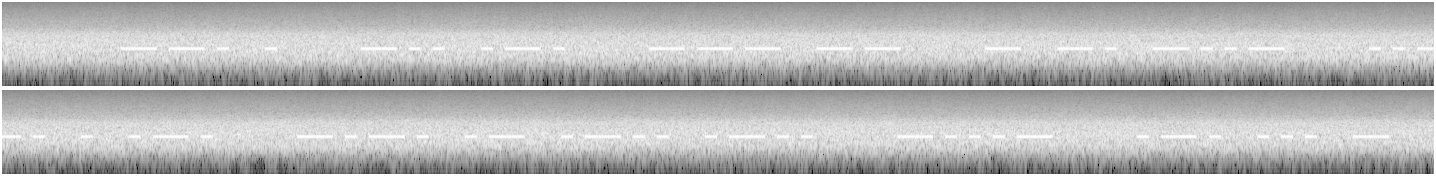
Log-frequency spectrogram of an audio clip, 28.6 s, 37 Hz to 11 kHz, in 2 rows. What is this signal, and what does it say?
Morse code, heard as a keyed tone, machine-sent, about 10 wpm, 470 Hz, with heavy radio static and a narrow filter. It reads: GE DR OM TNX FER CALL <BT> RST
